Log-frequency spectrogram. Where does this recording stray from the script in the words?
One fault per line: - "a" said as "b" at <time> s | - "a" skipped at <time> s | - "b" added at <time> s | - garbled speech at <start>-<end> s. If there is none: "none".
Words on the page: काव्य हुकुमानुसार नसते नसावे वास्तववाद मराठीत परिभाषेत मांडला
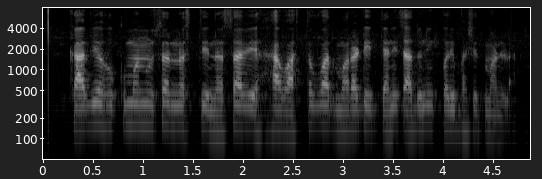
- "हा" added at 2.2 s
- "त्यांनीच आधुनिक" added at 3.4 s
